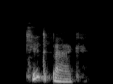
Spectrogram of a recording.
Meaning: A large cylindrical holdall
- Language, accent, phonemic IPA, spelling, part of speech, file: English, Southern England, /ˈkɪtbæɡ/, kitbag, noun, LL-Q1860 (eng)-kitbag.wav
